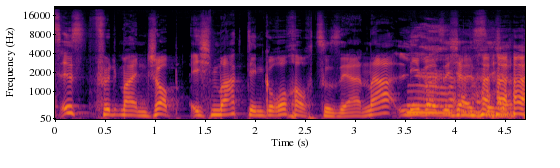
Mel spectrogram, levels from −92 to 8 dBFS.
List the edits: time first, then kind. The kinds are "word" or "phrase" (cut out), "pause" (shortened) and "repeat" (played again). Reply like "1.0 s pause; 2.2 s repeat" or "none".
1.3 s word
